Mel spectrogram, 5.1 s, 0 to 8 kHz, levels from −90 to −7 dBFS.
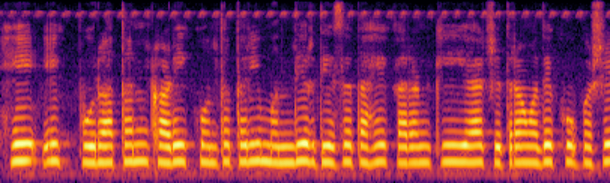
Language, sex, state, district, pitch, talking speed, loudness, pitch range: Marathi, male, Maharashtra, Washim, 240 Hz, 175 wpm, -16 LUFS, 235-245 Hz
